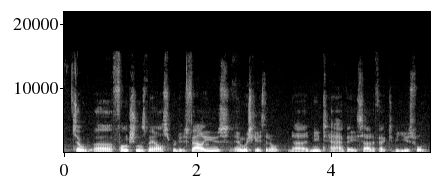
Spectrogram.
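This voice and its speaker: A man reading aloud through a coding book and thinking out loud as he teaches, with a relaxed manner and frequent fillers. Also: deep voice, brisk. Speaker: coding tutor. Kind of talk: casual read-along lesson.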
